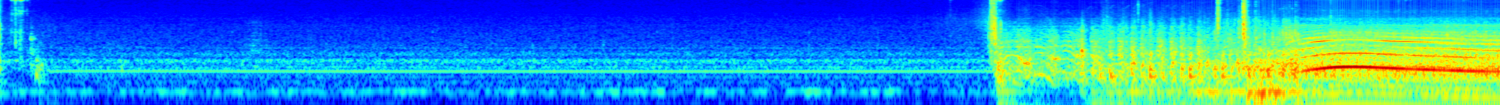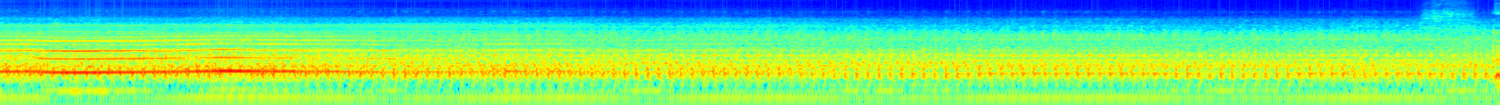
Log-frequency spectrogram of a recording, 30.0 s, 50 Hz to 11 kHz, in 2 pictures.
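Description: Van engine cold-started at about minus 20 degrees. After a faint steady hum, the starter cranks for about two seconds and the engine catches with a short rev flare that eases down over several seconds into a steady idle, with a little bit of a funky sound at first.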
